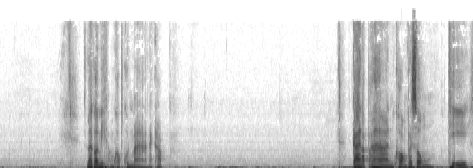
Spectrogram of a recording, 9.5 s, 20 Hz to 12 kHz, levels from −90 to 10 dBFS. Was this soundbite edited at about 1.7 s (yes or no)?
no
